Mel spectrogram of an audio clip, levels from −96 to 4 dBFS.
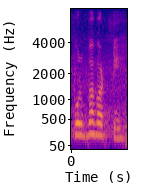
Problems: constant background noise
